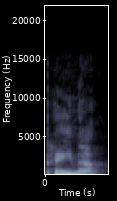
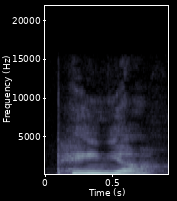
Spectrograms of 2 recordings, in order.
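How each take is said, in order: First: The middle consonant is a plain n. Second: The middle consonant is an ny sound. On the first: The speaker calls it wrong. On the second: The speaker calls it right.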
